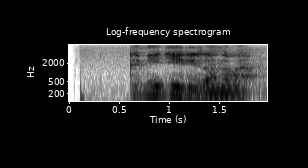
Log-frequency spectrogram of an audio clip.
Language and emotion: Russian, neutral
